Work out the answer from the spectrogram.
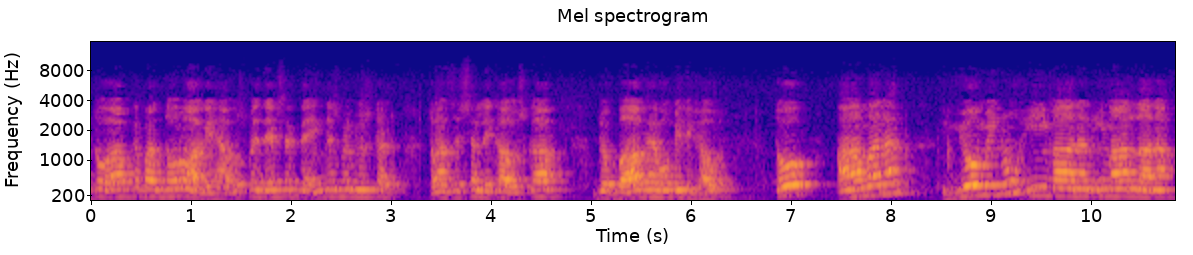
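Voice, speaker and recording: A man's voice: a little high, echoey room, muffled recording. A man teaching a class, quizzing students and repeating their answers back, recorded from a distance in a classroom. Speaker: Quran Arabic teacher. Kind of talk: classroom lesson with questions to students.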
